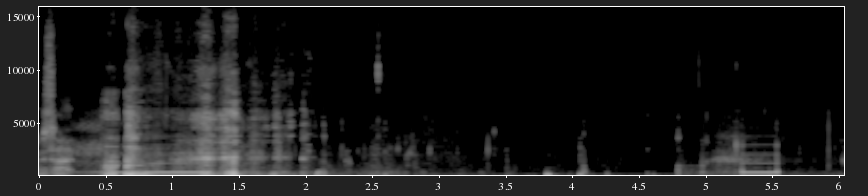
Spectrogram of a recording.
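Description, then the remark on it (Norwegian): Phone dialing a mobile number: a sustained tone lasting about half a second early on, then scattered clicks and handling noises, and a short, buzzy ringing beep near the end. “Kan du ringe han da?”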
